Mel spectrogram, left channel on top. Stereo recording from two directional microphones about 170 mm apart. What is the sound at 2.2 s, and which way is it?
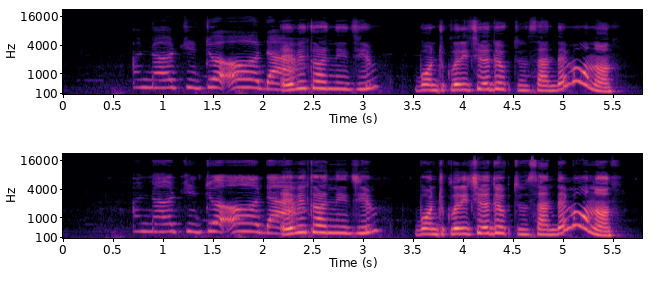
Speech, 5° right (ahead or behind).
